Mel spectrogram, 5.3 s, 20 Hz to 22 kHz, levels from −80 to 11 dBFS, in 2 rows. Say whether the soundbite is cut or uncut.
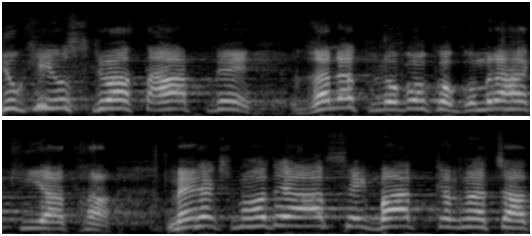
cut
